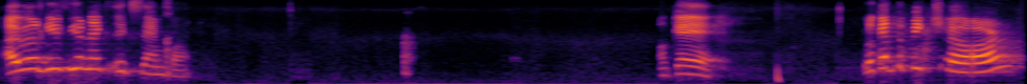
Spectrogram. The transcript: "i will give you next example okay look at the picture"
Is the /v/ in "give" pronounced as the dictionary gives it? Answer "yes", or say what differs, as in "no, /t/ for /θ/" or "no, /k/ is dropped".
yes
